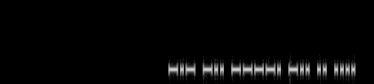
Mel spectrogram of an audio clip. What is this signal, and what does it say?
Morse code, heard as a keyed tone, about 42 wpm, 700 Hz. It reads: KD9DIH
